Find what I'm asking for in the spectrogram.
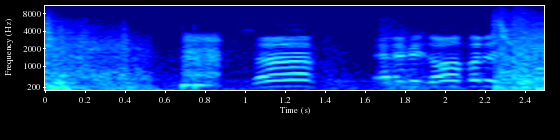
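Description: Gunfire from small arms and artillery in the Close Combat: The Longest Day battle at Pegasus Bridge, quiet bursts of shots and booms with harsh bright crackles, mixed under someone talking.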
